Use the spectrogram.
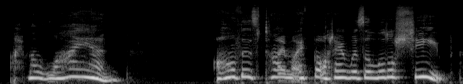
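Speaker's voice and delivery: the cub finally realizing what he really is; dawning realization. Acted.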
